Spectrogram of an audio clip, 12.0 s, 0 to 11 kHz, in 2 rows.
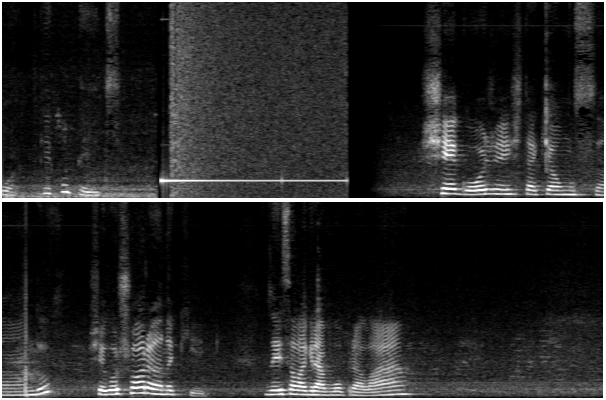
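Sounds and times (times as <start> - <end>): test-tone beep: 1.6 - 3.5.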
